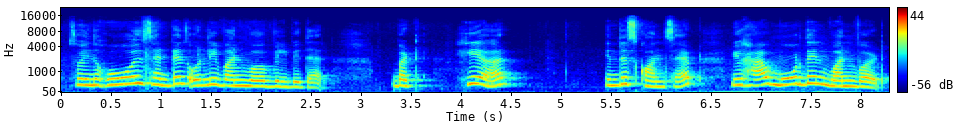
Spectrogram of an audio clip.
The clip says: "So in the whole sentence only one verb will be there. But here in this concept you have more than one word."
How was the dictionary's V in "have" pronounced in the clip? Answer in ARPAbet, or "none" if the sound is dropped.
V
